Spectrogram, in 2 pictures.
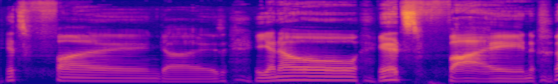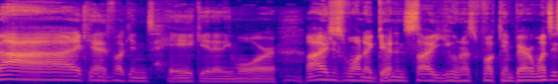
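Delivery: drawn-out theatrical despair; hammed-up wounded "I'm fine"; mock breakdown. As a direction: insist it through exaggerated wailing, stretching the words. Mock breakdown over co-hosts hating it.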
